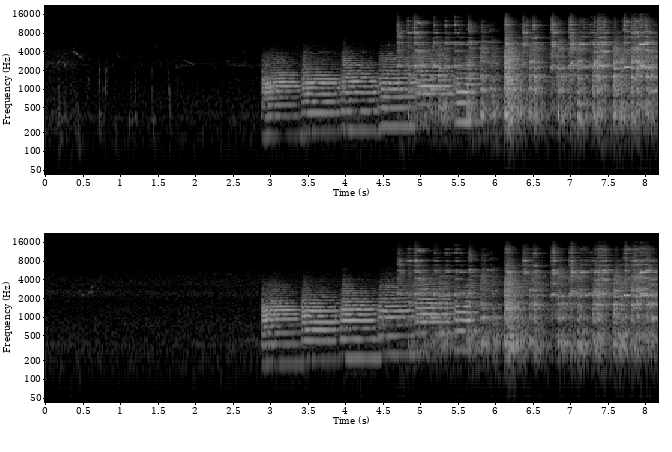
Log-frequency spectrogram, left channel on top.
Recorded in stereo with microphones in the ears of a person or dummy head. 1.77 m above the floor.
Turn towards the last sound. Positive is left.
turn(degrees=5)  # may be behind; listen again after turning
